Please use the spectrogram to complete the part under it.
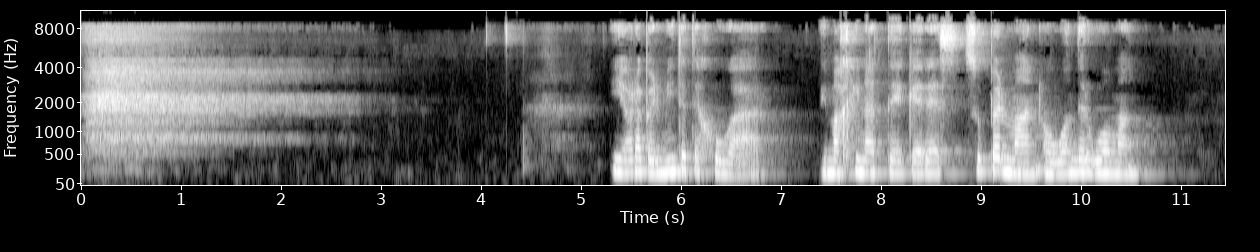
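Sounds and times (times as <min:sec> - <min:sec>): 
forceful breathing through the nose: 0:00.0 - 0:02.8
speech: 0:05.3 - 0:10.7.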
